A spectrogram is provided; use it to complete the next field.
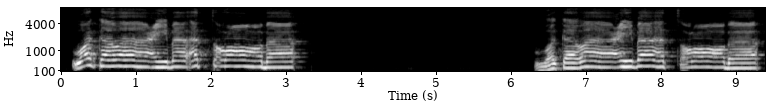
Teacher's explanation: র পুর হবে এবং র মধ্যে তাবাঈ এক আলিফ টেনে পড়তে হবে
